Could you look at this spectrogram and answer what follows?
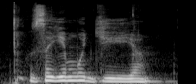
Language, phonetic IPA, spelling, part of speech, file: Ukrainian, [wzɐjemoˈdʲijɐ], взаємодія, noun, Uk-взаємодія.ogg
- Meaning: interaction, interplay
